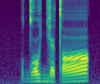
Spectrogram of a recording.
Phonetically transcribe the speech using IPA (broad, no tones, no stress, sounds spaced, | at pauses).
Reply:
d ɔ ɟ æ t ɑː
